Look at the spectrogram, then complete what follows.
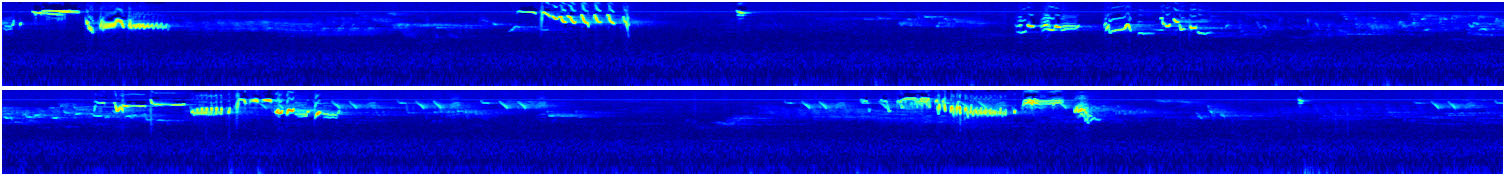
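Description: Songbirds singing: about five bursts of high chirps and fast trills a few seconds apart, over a faint low background hiss.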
